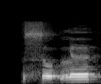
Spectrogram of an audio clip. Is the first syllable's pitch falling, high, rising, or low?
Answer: low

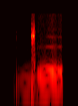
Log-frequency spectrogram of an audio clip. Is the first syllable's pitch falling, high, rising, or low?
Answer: low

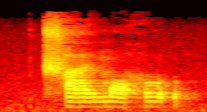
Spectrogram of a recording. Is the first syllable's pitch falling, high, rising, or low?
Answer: high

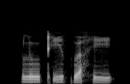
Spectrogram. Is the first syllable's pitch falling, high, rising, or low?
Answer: low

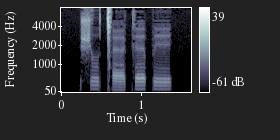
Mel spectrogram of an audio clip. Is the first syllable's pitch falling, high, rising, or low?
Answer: high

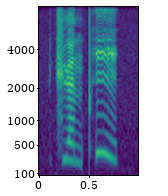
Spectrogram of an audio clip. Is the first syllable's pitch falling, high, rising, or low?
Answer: low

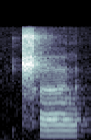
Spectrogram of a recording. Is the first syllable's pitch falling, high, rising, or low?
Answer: high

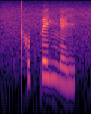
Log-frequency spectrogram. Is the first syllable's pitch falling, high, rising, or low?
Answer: low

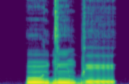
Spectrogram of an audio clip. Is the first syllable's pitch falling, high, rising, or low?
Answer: low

